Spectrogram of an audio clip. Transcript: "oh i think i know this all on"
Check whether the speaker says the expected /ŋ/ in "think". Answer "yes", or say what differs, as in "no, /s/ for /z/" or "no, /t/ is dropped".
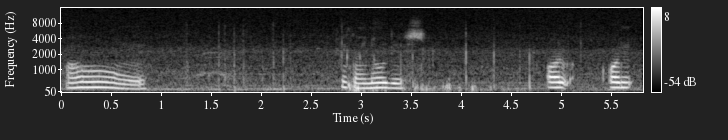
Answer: no, /ŋ/ is dropped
